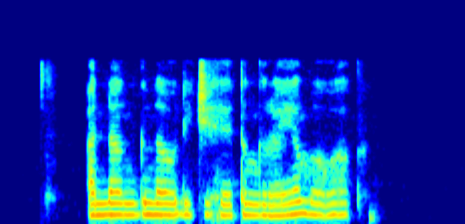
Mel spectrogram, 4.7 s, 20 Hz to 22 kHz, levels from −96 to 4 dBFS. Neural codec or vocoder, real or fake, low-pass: vocoder, 22.05 kHz, 80 mel bands, WaveNeXt; fake; 7.2 kHz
